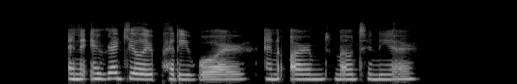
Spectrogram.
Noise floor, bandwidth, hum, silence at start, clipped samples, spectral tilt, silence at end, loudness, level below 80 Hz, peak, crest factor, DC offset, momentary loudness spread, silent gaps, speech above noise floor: -85 dBFS; 7.6 kHz; none; 0.7 s; under 0.1%; -5 dB/octave; 1 s; -27 LUFS; -72 dBFS; -8 dBFS; 20 dB; under 0.1%; 6 LU; none; 59 dB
